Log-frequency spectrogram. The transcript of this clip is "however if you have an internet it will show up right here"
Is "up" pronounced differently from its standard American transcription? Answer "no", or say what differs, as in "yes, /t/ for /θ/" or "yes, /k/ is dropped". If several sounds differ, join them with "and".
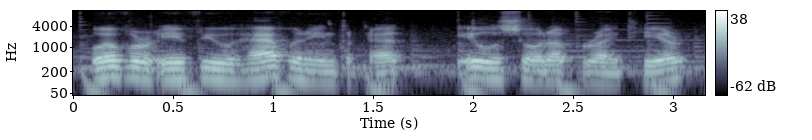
no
